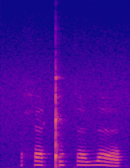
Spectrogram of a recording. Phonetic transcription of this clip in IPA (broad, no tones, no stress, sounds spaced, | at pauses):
χ ɔ ǃ ʊ k ɔ v ɔ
